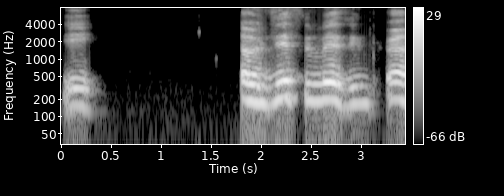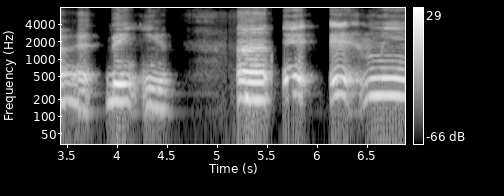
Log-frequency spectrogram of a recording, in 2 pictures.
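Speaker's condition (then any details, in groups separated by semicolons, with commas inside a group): Cerebral palsy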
